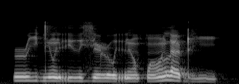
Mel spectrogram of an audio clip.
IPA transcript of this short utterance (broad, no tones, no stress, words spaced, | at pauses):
ɹidʲõrʲɨ zʲɘɭorʲɔ̃pɔ̃ laɖʱi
